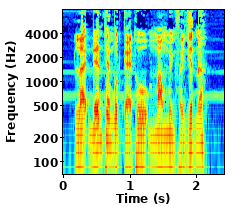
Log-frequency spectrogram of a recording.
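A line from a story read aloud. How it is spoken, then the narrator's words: Muttered after a huff. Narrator (Vietnamese): Tư Mã Minh thở khì một hơi, lẩm bẩm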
